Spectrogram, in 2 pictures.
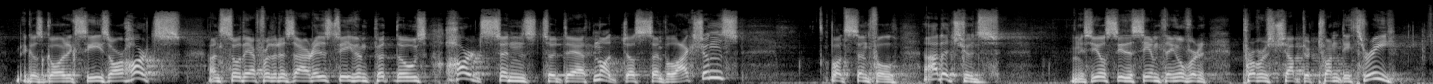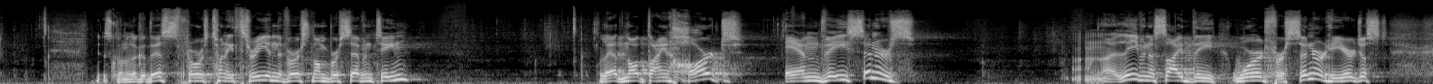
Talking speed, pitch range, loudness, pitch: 140 wpm, 145-180 Hz, -14 LUFS, 165 Hz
